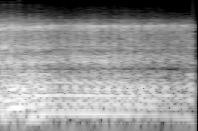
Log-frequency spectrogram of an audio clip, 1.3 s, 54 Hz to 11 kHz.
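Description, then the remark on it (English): A car engine roars loudly, a dense steady rumble that sounds like it is revving hard as the vehicle, a stolen coupe, pulls away. No voices. “And it took 10 minutes of steady concentration to get it through my throbbing head that Adrian had actually stolen my car and was gone.”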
